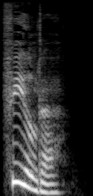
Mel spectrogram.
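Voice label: "fielder", English, British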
